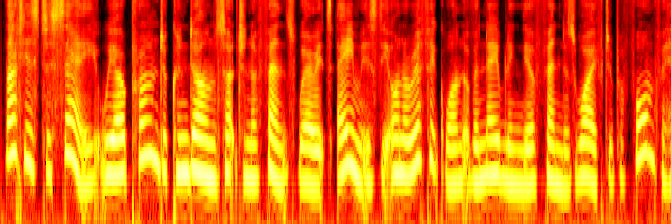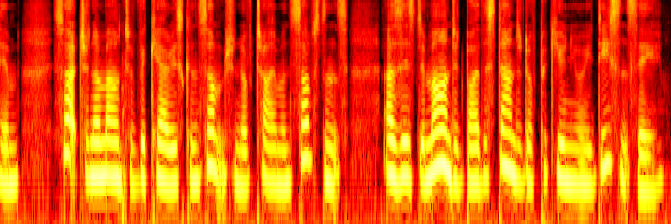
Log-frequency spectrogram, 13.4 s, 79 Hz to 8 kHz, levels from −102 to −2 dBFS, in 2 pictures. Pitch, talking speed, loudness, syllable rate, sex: 220 Hz, 210 wpm, -20 LUFS, 6.3 syllables/s, female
